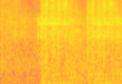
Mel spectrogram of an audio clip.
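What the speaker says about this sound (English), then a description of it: "There's a dude right in front of you with a minigun, dude." Rapid, continuous minigun fire in Fortnite, loud and dense, growing heavier partway through with no break.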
